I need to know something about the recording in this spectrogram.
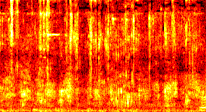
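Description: Boston terriers moving about and scuffling, a scatter of quick clicks and rustles with one sharp tap near the start.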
